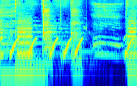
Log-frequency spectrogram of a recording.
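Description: Cartoon pop sound effects, a quick run of short rising plops several a second as candies pop onto a waffle, with a brief pause about a second and a half in before they resume. Children's background music with a steady bass plays underneath.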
